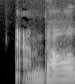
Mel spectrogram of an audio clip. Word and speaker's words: Heimdall: H-E-I-M-D-A-L-L. Hemdall. – And the way that, now that you're saying that, I think the way they pronounce it tends to be a little bit more like Amdahl, like they don't necessarily hit the H very hard.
